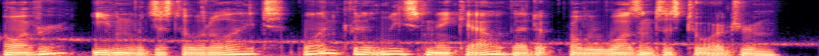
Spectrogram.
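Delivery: ordinary delivery, nothing marked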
